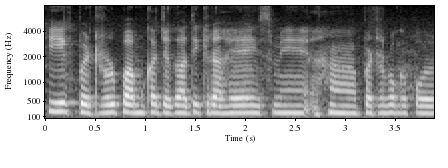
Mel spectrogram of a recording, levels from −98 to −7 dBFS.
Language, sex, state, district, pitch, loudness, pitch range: Hindi, female, Punjab, Kapurthala, 200 Hz, -20 LUFS, 195-210 Hz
